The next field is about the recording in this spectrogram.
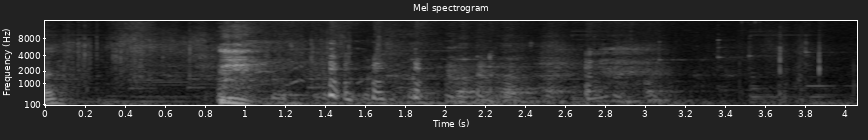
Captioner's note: people laughing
